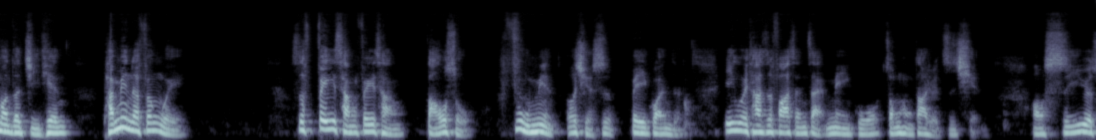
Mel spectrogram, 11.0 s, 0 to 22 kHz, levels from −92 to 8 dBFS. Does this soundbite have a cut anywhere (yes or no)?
no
